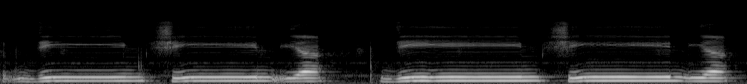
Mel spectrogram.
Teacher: ৬ নং মাখরাজ জিহ্বার মধ্যখান তার বরাবর উপরের তালুর সাথে লাগাইয়া ৩টি হরফ উচ্চারিত হয়, জিম শিন ইয়া, জিম শিন ইয়া শক্ত করে ৩টি হরফ উচ্চারিত হয়।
